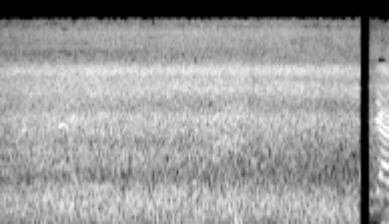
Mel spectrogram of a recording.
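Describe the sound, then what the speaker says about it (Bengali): Water gushes strongly and steadily in a loud, broad rush close by, cutting off abruptly near the end. "এই শোনা, জল আসছে জোরে।"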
